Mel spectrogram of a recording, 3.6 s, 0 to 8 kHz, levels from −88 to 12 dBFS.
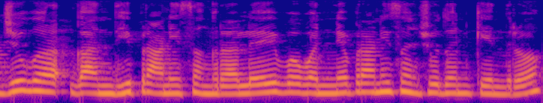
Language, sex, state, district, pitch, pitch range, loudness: Marathi, female, Maharashtra, Pune, 205 Hz, 195-220 Hz, -20 LUFS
